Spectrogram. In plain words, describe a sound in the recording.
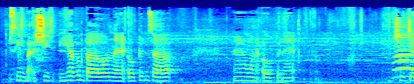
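Paper pages flip and rustle.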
